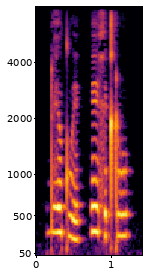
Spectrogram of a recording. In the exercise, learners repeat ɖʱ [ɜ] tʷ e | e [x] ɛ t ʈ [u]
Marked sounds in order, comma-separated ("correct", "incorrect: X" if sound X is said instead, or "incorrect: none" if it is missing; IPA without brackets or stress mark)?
incorrect: ɛ, correct, correct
